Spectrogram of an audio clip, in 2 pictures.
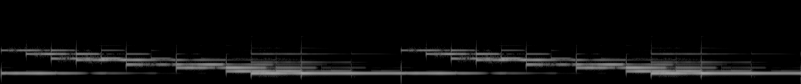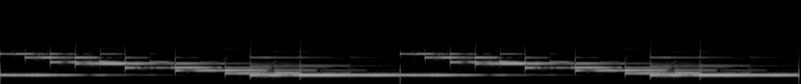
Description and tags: I am dreaming or Final Fantasy menu kinda thing
Little song loop made with Garage Band.
Use it everywhere, no credits or anything boring like that needed!
I would just love to know if you used it somewhere in the comments!
game, intriguing, loading, loop, music, relaxing, synth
